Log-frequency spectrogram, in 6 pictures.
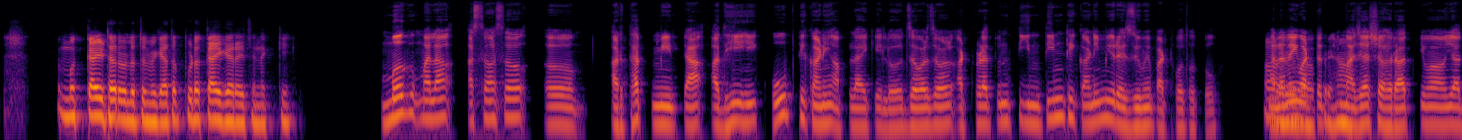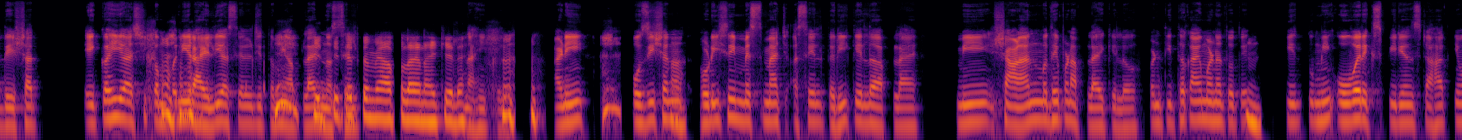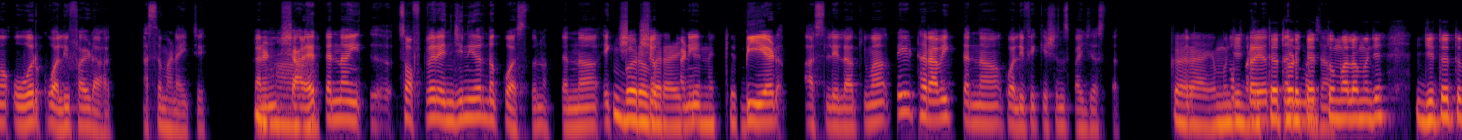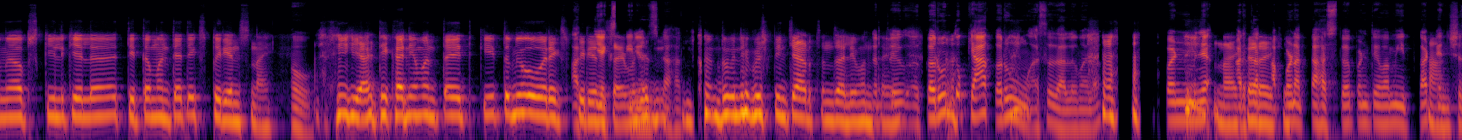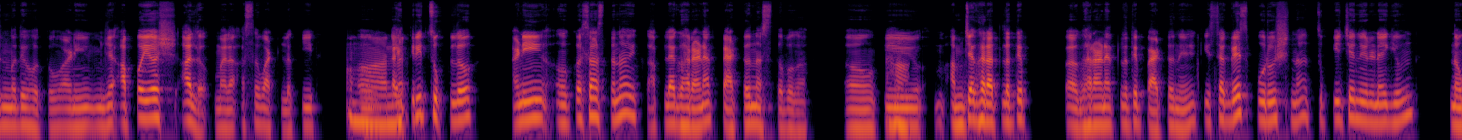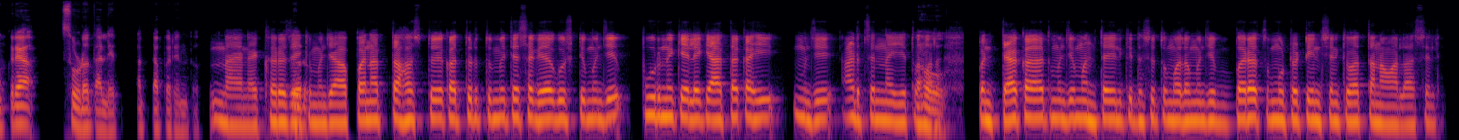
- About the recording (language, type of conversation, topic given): Marathi, podcast, एखाद्या अपयशातून तुला काय शिकायला मिळालं?
- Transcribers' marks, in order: tapping; in English: "रिझ्युमे"; chuckle; laughing while speaking: "की तिथे तुम्ही ॲप्लाय नाही केलं"; in English: "मिसमॅच"; chuckle; in English: "ओव्हर एक्सपिरियन्स्ड"; in English: "ओव्हर क्वालिफाईड"; in English: "क्वालिफिकेशन्स"; in English: "अपस्किल"; chuckle; laughing while speaking: "या ठिकाणी म्हणता आहेत, की … झाली म्हणता येईल"; in English: "ओव्हर एक्सपिरियन्स"; chuckle; in Hindi: "करू तो क्या करू"; chuckle; in English: "पॅटर्न"; in English: "पॅटर्न"; other background noise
